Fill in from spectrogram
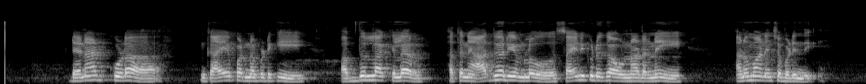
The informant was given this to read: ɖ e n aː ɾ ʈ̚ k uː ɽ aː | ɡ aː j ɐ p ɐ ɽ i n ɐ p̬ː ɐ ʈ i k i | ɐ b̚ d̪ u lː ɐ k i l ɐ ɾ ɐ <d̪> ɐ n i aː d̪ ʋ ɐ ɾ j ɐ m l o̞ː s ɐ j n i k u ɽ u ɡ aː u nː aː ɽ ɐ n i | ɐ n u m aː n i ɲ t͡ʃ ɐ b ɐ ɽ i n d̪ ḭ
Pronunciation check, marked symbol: incorrect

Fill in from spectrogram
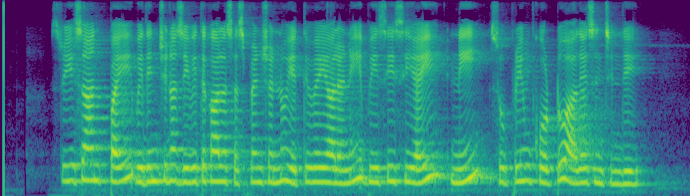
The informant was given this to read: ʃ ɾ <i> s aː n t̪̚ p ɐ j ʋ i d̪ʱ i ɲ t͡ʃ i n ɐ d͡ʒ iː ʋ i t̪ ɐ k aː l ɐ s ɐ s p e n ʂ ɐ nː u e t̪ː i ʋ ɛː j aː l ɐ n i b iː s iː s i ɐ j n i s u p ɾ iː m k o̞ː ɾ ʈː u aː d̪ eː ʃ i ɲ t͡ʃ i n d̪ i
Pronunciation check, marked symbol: incorrect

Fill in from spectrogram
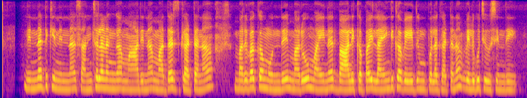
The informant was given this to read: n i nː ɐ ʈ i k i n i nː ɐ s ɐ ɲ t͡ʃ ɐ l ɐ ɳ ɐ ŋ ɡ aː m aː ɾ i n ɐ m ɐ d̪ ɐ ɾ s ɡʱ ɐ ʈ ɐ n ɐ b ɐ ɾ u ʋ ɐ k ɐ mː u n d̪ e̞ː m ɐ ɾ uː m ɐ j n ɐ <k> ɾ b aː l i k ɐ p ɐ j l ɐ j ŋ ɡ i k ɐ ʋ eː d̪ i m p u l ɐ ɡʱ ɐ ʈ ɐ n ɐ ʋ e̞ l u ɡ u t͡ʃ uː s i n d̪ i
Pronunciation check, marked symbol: incorrect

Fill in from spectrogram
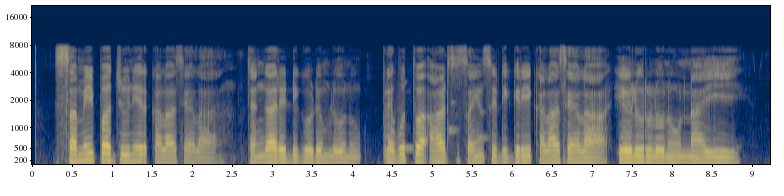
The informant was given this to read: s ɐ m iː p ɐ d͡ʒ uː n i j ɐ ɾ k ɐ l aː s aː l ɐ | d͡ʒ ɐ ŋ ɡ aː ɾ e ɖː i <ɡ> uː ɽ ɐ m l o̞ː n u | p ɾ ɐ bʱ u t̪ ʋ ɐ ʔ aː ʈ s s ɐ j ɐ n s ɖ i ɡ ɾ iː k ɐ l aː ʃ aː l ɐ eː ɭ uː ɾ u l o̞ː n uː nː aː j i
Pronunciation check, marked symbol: correct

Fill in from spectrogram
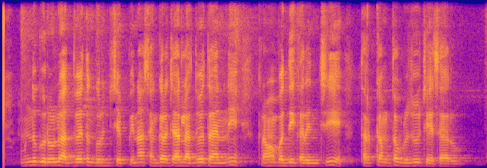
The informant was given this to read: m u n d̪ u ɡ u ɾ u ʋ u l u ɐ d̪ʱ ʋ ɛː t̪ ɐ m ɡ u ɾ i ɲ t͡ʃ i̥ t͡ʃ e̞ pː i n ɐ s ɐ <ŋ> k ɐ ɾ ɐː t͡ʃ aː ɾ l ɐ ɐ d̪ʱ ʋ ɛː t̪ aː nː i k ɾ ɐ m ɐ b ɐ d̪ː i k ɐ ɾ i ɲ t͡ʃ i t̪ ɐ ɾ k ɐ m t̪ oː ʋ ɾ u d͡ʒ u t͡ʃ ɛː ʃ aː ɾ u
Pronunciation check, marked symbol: correct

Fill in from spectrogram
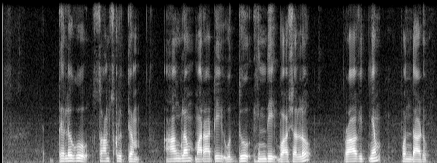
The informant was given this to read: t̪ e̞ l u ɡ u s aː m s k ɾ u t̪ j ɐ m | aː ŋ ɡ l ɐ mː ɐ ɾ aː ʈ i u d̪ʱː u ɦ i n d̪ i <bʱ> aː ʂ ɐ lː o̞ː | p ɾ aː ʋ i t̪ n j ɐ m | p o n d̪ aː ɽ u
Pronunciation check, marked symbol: correct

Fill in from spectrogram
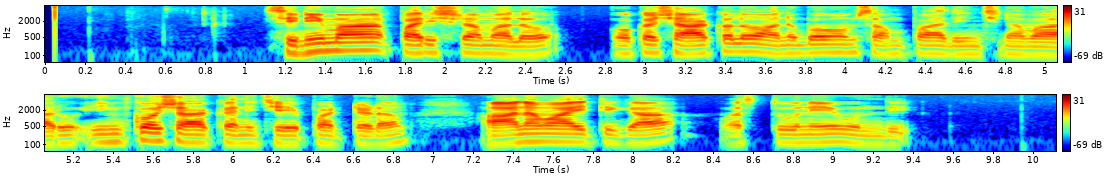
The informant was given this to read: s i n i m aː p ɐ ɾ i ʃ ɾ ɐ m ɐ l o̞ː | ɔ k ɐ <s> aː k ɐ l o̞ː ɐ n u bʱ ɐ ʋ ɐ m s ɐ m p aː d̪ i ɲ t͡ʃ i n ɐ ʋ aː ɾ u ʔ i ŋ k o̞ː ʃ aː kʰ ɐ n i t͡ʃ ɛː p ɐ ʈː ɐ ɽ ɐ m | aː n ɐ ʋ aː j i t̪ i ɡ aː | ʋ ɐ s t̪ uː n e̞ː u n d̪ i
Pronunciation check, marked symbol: incorrect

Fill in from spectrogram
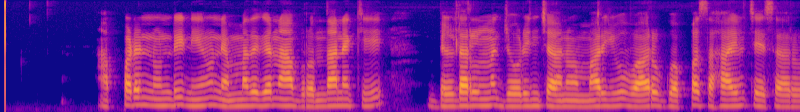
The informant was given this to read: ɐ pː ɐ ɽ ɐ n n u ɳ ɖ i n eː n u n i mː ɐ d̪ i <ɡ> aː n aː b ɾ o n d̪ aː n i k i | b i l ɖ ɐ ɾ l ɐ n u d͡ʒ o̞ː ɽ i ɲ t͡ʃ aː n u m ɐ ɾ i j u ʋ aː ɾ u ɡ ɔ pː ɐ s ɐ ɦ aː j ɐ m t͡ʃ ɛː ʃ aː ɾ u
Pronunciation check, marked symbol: correct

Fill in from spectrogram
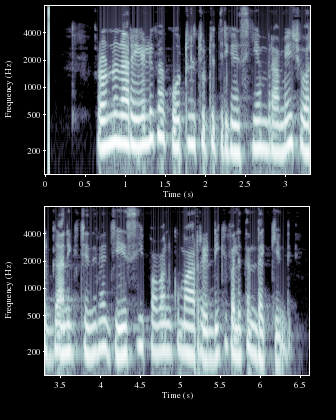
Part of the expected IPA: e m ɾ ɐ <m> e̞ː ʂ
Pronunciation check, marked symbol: correct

